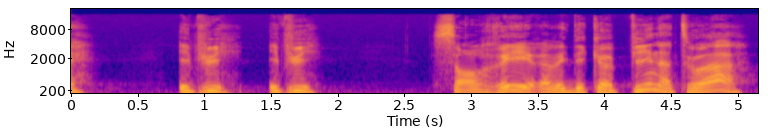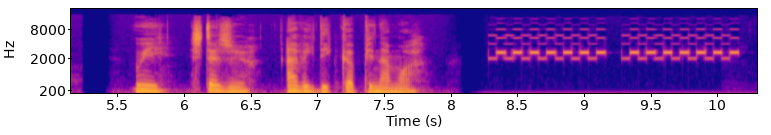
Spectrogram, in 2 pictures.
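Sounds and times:
speech: 0:00.8 - 0:01.9, 0:02.7 - 0:07.8
electronic alarm beeping: 0:08.3 - 0:10.2.

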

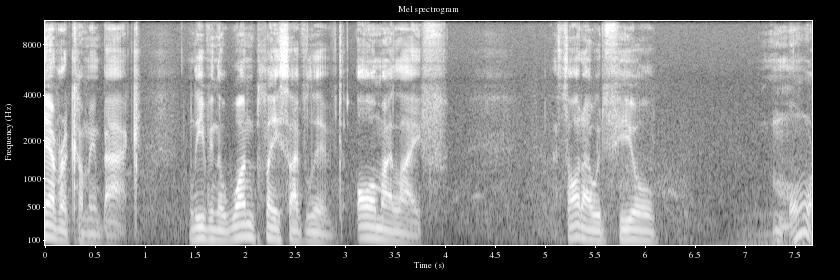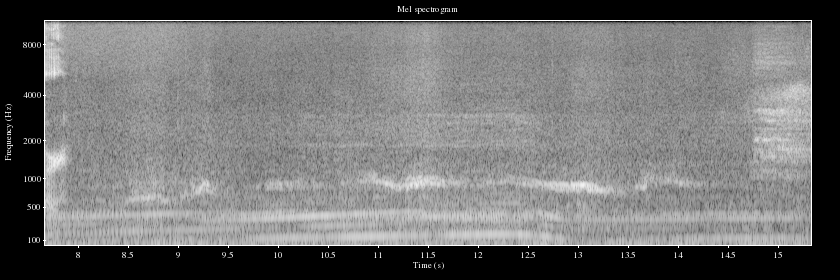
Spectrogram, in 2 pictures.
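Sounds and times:
speech: 0:00.0 - 0:04.0, 0:05.2 - 0:06.2, 0:07.3 - 0:08.2
car engine roaring at high speed: 0:06.2 - 0:15.3.

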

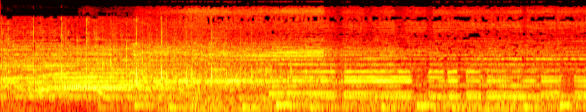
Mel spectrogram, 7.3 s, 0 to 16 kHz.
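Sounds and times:
faint crowd cheering: 0:00.0 - 0:04.3
car horns honking in a protest car procession: 0:01.6 - 0:07.3
rumble of slow-moving traffic: 0:01.8 - 0:07.3.

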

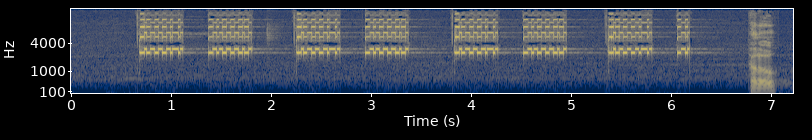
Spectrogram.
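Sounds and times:
telephone ringing during an outgoing call: 0:00.7 - 0:06.4
speech: 0:06.8 - 0:07.2.

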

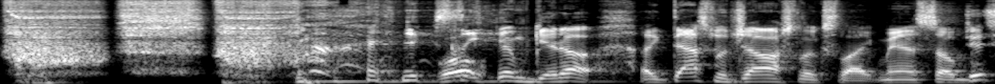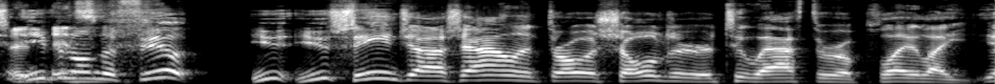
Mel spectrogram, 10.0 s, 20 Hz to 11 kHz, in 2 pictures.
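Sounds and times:
person imitating hard heavy gasping breathing: 0:00.0 - 0:02.4
laughter: 0:01.4 - 0:03.0
speech: 0:01.5 - 0:09.9.

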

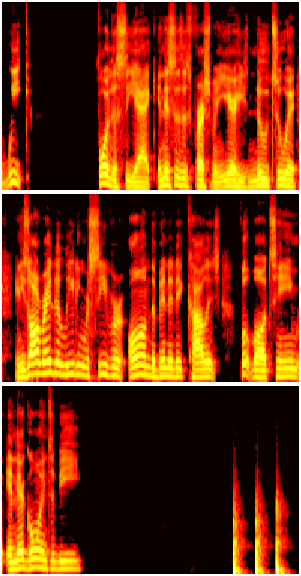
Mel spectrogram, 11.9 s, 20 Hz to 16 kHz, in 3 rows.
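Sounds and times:
speech: 0:00.1 - 0:00.4, 0:01.3 - 0:09.0
sharp hollow knocks on a wooden surface: 0:11.0 - 0:11.8.

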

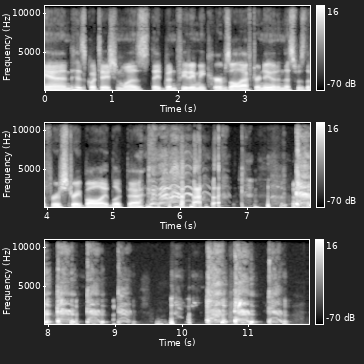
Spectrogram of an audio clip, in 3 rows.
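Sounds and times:
speech: 0:00.0 - 0:06.8, 0:07.5 - 0:11.6
coughing fit from laughing: 0:05.5 - 0:11.7.

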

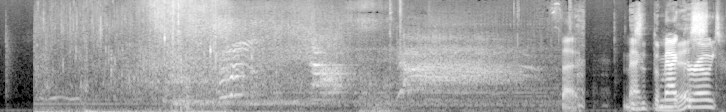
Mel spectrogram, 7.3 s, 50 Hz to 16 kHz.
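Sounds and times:
macaroni and cheese squelching and bubbling while stirred: 0:00.4 - 0:03.6
speech: 0:06.3 - 0:07.2.

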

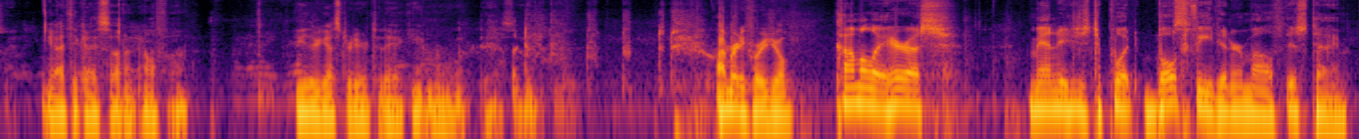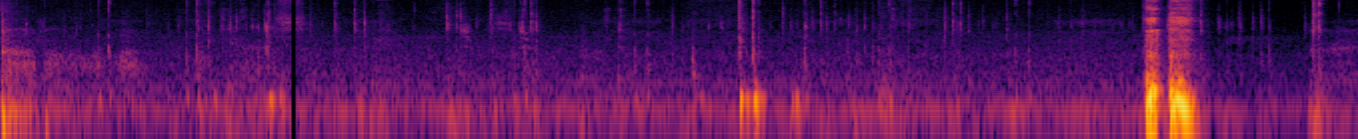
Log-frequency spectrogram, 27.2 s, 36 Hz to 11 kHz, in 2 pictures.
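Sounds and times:
speech: 0:00.0 - 0:02.0, 0:03.0 - 0:05.7, 0:07.2 - 0:09.6, 0:10.3 - 0:13.6
throat clearing or cough: 0:05.2 - 0:06.0, 0:25.0 - 0:25.7
soft irregular typing on a computer keyboard: 0:14.6 - 0:17.4, 0:18.0 - 0:19.0, 0:19.6 - 0:25.0, 0:25.6 - 0:27.0.

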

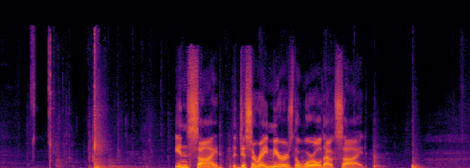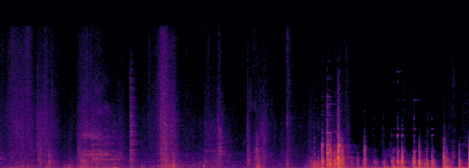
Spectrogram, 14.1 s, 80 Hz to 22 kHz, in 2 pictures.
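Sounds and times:
speech: 0:02.6 - 0:05.6
metallic clicks and creaky turning of a shower knob: 0:11.7 - 0:14.0.

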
